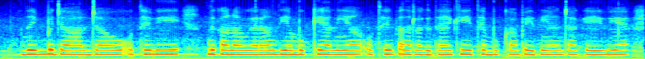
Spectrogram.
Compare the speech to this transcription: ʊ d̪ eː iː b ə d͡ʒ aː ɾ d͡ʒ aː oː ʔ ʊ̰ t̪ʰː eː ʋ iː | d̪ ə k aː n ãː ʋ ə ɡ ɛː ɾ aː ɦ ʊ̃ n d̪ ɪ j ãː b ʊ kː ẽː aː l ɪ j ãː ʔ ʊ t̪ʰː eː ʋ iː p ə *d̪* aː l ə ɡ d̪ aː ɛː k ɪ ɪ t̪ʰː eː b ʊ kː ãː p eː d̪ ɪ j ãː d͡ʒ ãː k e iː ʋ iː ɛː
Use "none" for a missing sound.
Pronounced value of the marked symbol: t̪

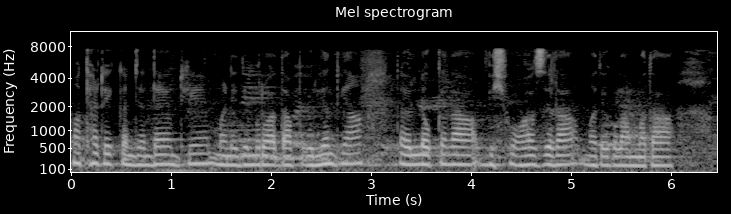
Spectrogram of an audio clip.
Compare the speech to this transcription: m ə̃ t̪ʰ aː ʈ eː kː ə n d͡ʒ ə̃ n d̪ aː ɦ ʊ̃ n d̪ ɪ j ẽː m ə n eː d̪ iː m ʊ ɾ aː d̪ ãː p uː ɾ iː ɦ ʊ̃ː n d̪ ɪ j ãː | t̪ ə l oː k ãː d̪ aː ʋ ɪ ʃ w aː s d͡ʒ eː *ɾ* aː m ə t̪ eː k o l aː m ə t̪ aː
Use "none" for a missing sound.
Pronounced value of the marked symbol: ɽ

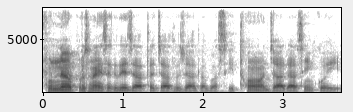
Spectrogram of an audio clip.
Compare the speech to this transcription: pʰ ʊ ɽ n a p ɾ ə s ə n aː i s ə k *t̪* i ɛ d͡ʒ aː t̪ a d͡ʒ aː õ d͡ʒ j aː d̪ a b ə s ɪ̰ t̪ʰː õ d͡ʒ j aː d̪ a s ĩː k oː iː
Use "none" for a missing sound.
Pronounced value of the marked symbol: d̪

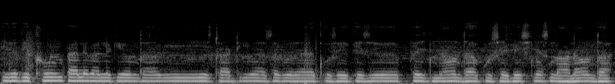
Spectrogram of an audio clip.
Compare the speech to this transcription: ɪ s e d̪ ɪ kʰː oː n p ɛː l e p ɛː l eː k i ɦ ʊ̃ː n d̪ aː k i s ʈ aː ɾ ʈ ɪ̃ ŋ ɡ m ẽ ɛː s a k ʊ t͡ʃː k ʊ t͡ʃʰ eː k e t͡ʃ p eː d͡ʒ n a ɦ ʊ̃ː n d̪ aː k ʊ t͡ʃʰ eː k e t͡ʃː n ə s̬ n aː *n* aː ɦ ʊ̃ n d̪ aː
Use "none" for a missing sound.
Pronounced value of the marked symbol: n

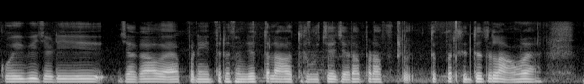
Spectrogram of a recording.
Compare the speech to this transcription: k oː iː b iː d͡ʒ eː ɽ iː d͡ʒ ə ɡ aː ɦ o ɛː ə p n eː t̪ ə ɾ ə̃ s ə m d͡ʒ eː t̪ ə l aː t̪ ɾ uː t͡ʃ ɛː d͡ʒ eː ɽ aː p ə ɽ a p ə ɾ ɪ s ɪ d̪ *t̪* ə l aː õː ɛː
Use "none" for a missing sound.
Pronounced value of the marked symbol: t̪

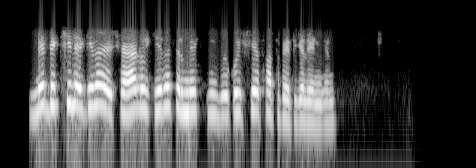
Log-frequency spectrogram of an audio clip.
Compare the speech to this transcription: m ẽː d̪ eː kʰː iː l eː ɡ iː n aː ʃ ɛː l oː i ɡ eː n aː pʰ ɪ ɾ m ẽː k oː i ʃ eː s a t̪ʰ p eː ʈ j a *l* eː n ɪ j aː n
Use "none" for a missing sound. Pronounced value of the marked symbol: l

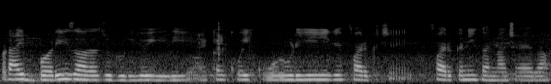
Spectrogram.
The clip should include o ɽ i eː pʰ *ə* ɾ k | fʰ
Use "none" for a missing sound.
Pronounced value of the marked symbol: ə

